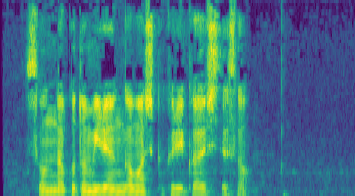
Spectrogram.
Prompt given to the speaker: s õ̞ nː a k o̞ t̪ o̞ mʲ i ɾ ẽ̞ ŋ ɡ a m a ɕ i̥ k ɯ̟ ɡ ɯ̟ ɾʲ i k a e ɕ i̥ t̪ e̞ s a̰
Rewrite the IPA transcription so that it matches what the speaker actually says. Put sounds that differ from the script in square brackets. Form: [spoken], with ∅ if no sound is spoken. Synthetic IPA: s õ̞ nː a k o̞ t̪ o̞ mʲ i ɾ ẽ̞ ŋ ɡ a m a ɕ i̥ k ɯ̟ [k] ɯ̟ ɾʲ i k a e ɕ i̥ t̪ e̞ s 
